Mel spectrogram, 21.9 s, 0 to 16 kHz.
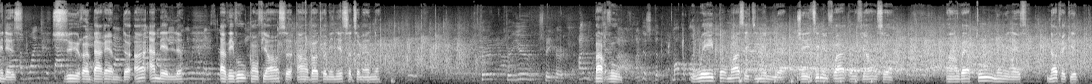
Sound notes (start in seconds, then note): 8.9 applause; 20.3 applause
